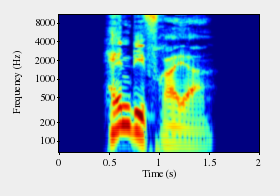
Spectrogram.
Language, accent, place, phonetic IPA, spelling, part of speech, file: German, Germany, Berlin, [ˈhɛndiˌfʁaɪ̯ɐ], handyfreier, adjective, De-handyfreier.ogg
- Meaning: inflection of handyfrei: 1. strong/mixed nominative masculine singular 2. strong genitive/dative feminine singular 3. strong genitive plural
